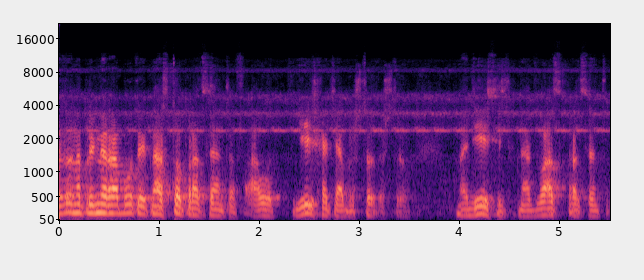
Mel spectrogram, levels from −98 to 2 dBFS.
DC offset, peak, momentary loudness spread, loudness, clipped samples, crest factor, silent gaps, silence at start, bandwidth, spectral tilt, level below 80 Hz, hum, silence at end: under 0.1%; -6 dBFS; 17 LU; -26 LUFS; under 0.1%; 20 dB; none; 0 s; 11 kHz; -7 dB/octave; -68 dBFS; none; 0 s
